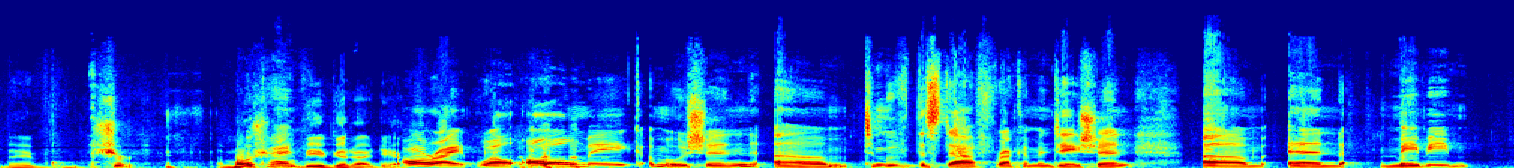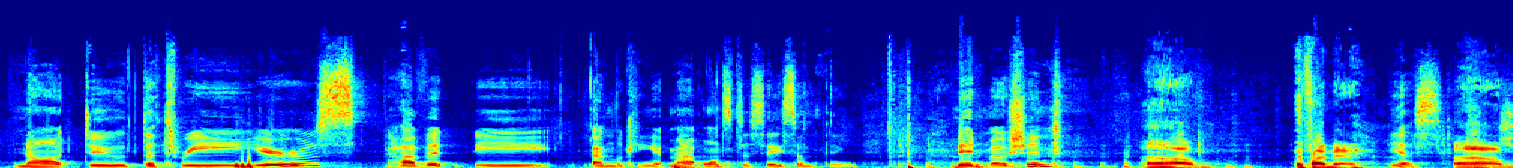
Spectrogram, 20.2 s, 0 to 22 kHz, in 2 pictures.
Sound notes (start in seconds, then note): 17.3 laugh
